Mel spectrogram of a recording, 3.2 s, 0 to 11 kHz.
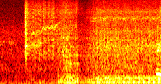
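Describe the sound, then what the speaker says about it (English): A Kenworth W900 truck engine in American Truck Simulator cranks briefly, catches, then settles into a loud, steady, rumbling idle. No voices. "Pretty decent engine."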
